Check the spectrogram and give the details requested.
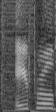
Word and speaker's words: April: Stress is on the first syllable. Say after me. April, the next word is area.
